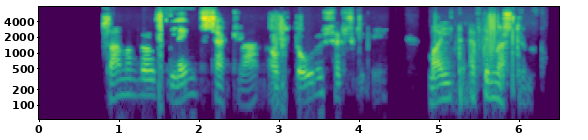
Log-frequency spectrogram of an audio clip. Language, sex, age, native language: Icelandic, male, 40-49, Icelandic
